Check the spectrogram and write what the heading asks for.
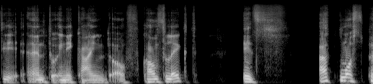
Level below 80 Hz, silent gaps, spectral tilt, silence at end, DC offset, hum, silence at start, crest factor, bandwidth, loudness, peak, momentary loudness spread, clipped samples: -50 dBFS; 2.95-3.19 s; -5.5 dB/octave; 0 s; under 0.1%; none; 0 s; 14 dB; 18 kHz; -18 LUFS; -4 dBFS; 10 LU; under 0.1%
